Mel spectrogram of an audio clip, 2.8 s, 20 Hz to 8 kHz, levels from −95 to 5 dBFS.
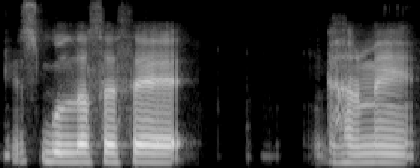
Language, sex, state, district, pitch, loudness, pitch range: Hindi, male, Uttarakhand, Uttarkashi, 150 Hz, -17 LUFS, 145-160 Hz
